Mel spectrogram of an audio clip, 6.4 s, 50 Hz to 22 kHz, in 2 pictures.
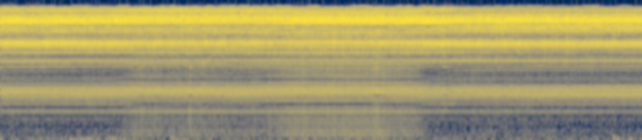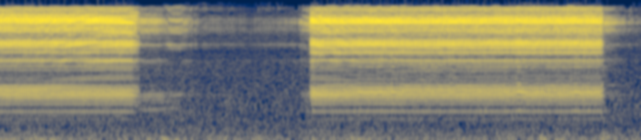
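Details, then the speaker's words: Camber Custom coil tattoo machine with a shader front spring and 18-gauge rear spring, run at 7 volts from the power-pack switch: soft, steady buzz with a long, gentle stroke, a big throw and gap; running normally. "right so that's very soft and it's quite big quite a big throw there it's quite a big gap"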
